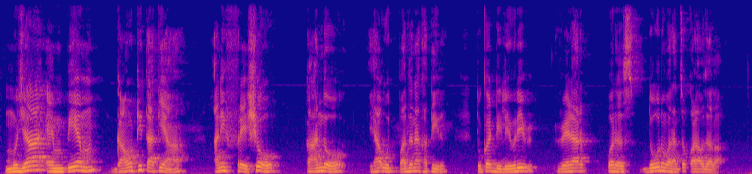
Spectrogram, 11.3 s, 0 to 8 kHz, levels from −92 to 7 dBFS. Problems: background sounds at intervals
